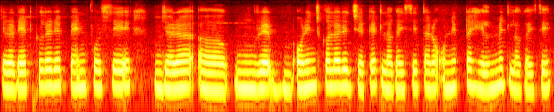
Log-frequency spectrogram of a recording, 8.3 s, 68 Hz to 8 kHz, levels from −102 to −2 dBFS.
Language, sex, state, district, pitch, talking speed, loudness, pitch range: Bengali, female, Assam, Hailakandi, 190 Hz, 130 wpm, -16 LUFS, 185-205 Hz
